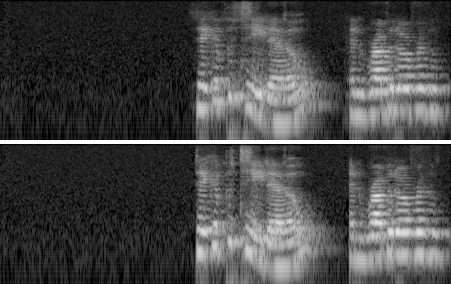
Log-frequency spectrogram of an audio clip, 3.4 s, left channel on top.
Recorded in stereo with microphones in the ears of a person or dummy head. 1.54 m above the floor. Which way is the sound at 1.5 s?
75° right (ahead or behind).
